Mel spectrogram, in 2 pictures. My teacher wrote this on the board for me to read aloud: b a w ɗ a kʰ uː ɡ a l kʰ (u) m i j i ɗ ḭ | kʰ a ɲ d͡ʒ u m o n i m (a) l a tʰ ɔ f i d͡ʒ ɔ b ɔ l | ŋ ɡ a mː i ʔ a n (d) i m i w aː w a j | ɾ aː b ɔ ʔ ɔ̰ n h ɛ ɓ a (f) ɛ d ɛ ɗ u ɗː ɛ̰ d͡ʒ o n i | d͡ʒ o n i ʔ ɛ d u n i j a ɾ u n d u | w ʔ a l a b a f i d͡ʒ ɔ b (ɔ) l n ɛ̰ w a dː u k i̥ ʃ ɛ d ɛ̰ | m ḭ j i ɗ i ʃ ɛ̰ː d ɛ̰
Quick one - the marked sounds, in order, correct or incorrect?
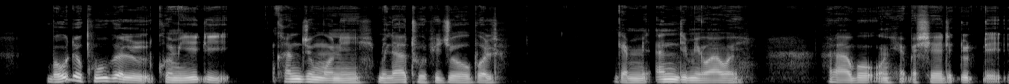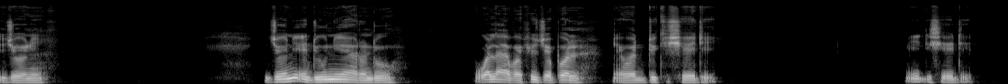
incorrect, incorrect, correct, incorrect, correct

